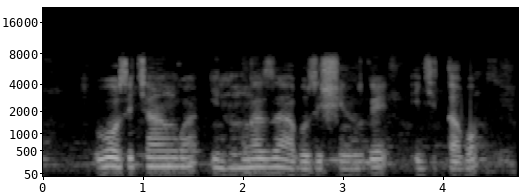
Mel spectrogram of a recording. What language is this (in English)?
Kinyarwanda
